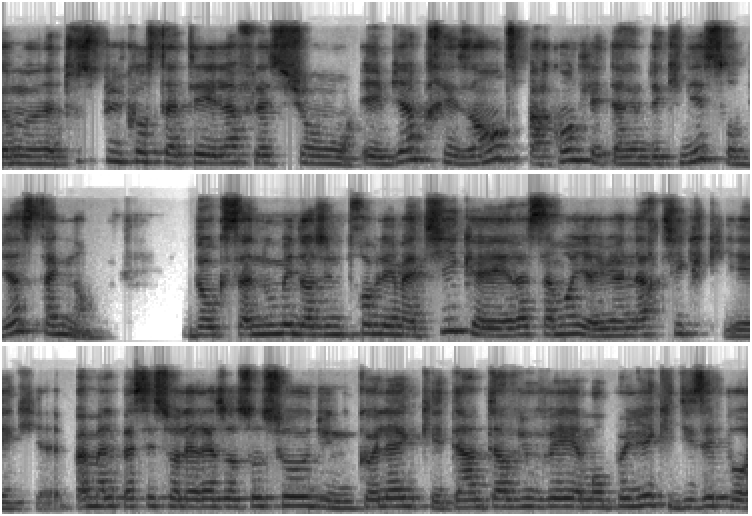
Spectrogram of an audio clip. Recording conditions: video call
